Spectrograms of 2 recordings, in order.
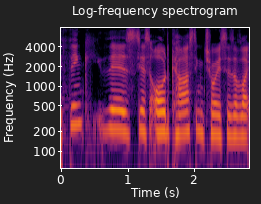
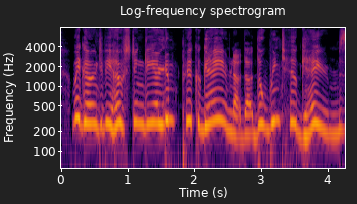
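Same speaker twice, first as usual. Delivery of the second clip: cartoonish mock forced-sounding voice; 4 semitones higher, 5 dB louder than usual. Speaker mimicking how a man sounded, in a forced-sounding voice. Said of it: "It's so forced".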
